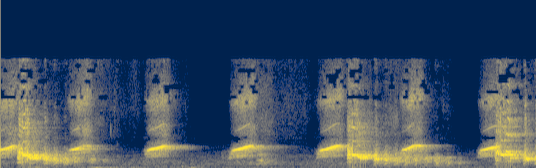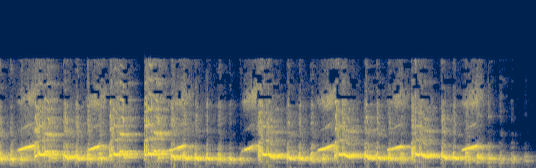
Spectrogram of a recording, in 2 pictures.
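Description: Partridge (teetar) calling in a repeated series: each call is a short upward flick followed by a falling slur. A few spaced calls come first, then an unbroken run of about two calls a second from about five seconds in.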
